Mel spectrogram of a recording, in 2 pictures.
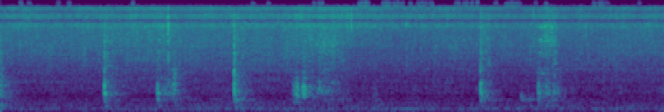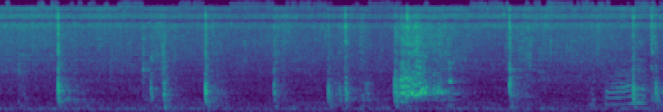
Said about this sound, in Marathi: आपल्याला चांगली याच्यामध्ये शिजून घ्यायचे कोलबी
